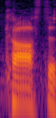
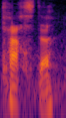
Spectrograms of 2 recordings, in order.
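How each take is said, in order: First: The word is said in a Norfolk accent. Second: The word is said in a Northern accent. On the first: This is the speaker's own home pronunciation. "from the original Norfolk caster" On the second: This is how the Northerners say it. "persuaded by a bunch of Northerners to change"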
